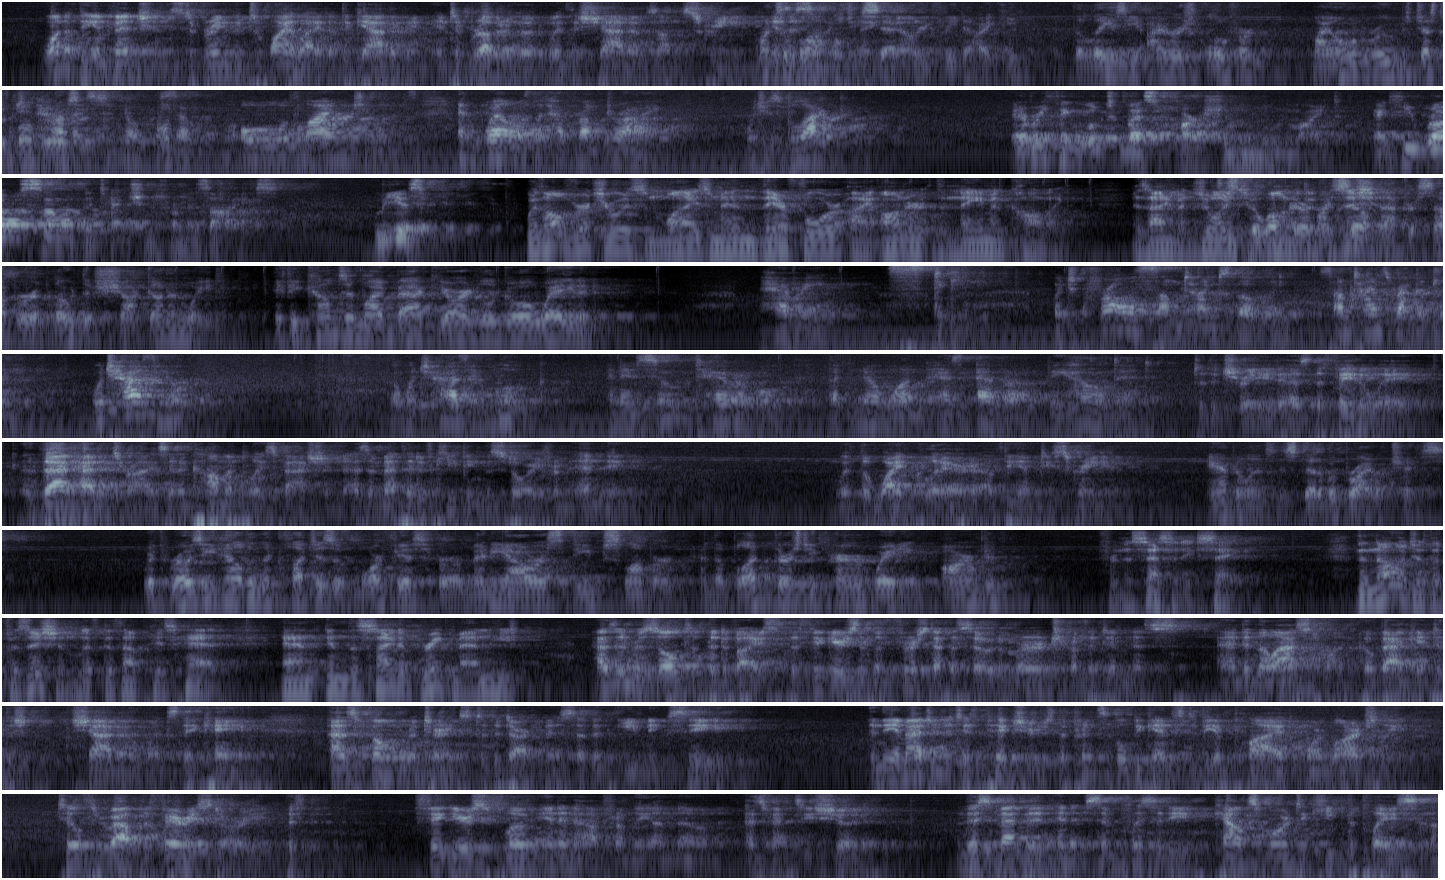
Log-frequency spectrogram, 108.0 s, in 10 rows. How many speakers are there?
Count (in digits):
5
